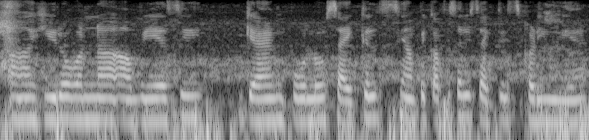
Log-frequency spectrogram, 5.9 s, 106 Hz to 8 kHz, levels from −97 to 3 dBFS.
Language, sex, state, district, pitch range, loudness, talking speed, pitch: Hindi, female, Bihar, Sitamarhi, 185-195 Hz, -22 LUFS, 175 wpm, 190 Hz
